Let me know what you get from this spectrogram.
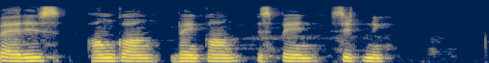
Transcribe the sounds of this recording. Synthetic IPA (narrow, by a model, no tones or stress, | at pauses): pɛːɾɪs | hɔ̃ːŋkɔ̃ːŋɡbɛ̃ːŋkɔ̃ːŋɡspẽːnsɪɖni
